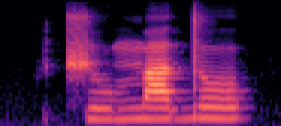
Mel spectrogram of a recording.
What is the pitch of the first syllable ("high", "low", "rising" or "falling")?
low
